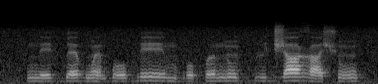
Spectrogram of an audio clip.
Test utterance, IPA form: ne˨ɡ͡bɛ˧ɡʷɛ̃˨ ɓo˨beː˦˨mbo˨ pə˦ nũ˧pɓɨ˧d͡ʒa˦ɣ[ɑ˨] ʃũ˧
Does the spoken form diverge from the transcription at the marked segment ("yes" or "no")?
yes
